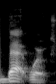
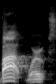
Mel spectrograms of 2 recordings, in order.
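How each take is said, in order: First: The first vowel sounds like 'bat'. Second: The first vowel sounds like 'bot'. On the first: The speaker calls it right. "it's Batworks" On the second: The speaker calls it wrong. "It ain't Botworks"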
